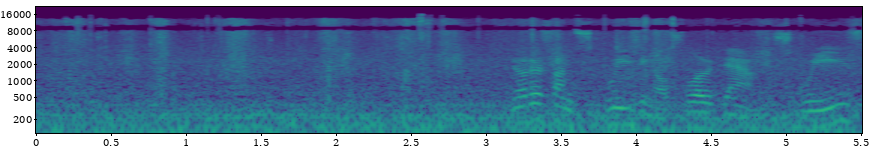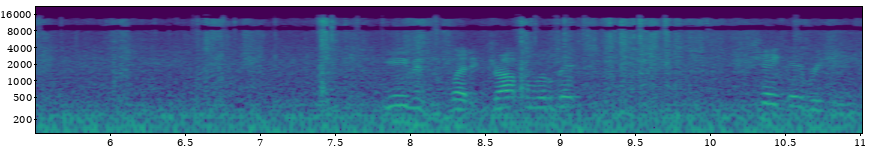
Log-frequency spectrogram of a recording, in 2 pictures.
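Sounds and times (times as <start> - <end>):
fan hiss: 0.0 - 11.0
plastic bag of grain squeezed: 0.0 - 11.0.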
